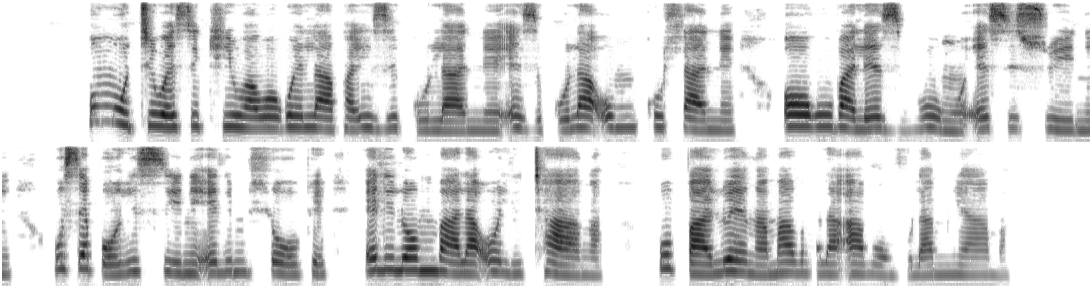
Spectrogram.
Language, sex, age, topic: North Ndebele, female, 36-49, health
